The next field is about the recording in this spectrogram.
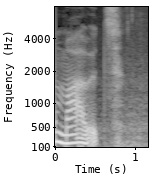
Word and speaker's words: Maeght: Et si c'est elle qui se dit Wandering at la Fondation Maut. – La Fondation Maut, ça s'écrit M-A-E-G-H-T.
